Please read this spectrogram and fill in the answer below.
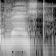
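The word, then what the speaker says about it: wrest: okay 1 word है रेस्ट इसमें W silent होता है रेस्ट ऑप्शन सेटिस्फाइड कंटेंटेड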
